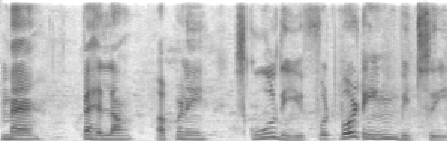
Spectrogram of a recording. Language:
Punjabi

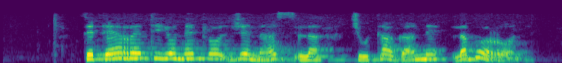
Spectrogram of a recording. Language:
Esperanto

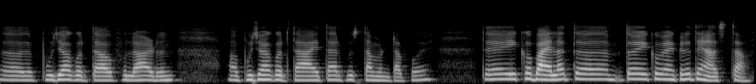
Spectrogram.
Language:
Konkani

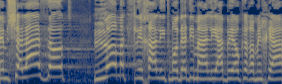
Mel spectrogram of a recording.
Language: Hebrew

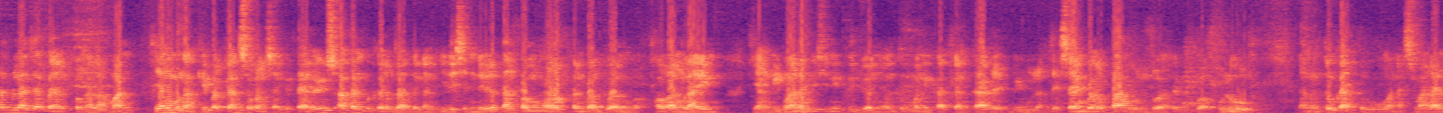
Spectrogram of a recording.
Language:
Indonesian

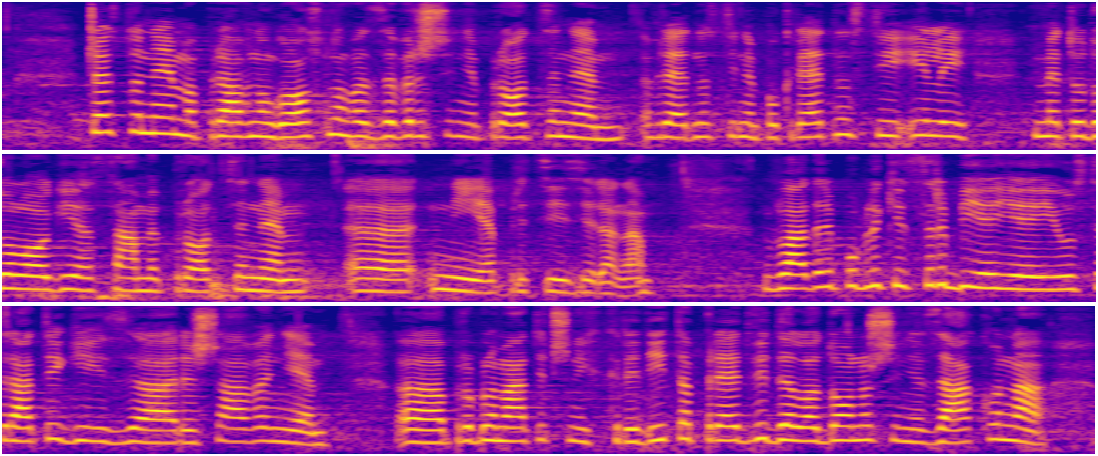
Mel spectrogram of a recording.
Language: Serbian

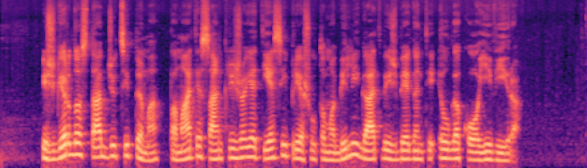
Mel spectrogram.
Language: Lithuanian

